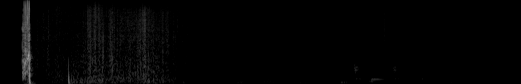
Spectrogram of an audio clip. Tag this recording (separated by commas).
Fire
